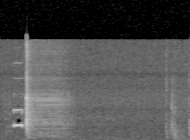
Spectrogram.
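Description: Electronic hotel keycard door lock accepting the card: one short high beep, followed at once by a sharp click with a brief rattle as the lock releases.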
